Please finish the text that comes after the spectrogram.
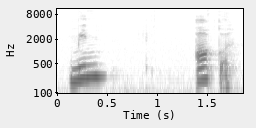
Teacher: والجاء, اس جا کے اوپر جو مد ہے اس کو ہم نے 6 الف کے جتنا لمبا کرنا ہے. من اق, موٹے قاف کے اوپر چونکہ جزم آ رہی ہے یہاں پہ قلقلہ کریں گے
